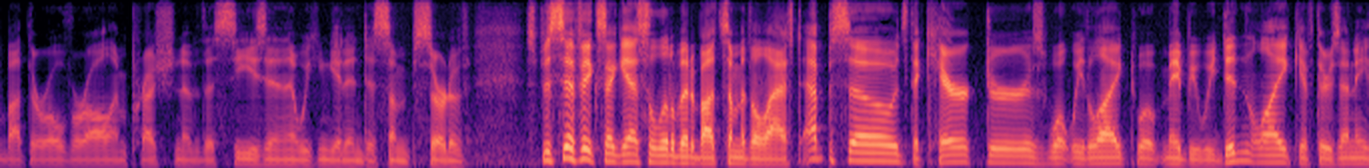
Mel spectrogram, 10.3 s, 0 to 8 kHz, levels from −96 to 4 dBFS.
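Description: From 0.21 to 3.58 s the speech and its background swell together, climbing by about 14 dB over more than three seconds. This is automatic gain rising: the gain control judged the input too quiet and kept turning it up gradually, lifting the background along with the talker.

Between 4.08 and 7.35 s the level sinks again, more gently, by about 3 dB, with the background fading in step. That is automatic gain falling, where the controller decided the input was too loud, or its background noise too strong, and eased its gain back down. The call's microphone processing, which leaves nothing above 8 kHz, shapes both passages.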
